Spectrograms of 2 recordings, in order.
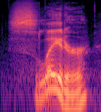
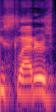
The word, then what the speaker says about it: Slater: And uh anybody that's watched Say by the Bell knows it's AC Slater and uh sometimes they'll they will mispronounce something. An amazing game, only giving up three runs. Absolutely. AC Slatter's pitching was brilliant.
